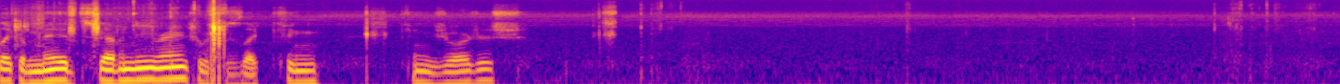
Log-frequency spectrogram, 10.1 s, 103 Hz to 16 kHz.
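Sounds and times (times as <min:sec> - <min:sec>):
fingers scraping in soil: 0:00.0 - 0:01.8
insects droning: 0:00.0 - 0:10.0.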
